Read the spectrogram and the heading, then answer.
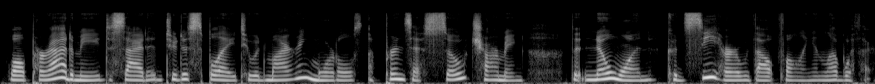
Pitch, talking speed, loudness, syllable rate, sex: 210 Hz, 165 wpm, -20 LUFS, 4.9 syllables/s, female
